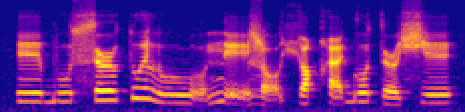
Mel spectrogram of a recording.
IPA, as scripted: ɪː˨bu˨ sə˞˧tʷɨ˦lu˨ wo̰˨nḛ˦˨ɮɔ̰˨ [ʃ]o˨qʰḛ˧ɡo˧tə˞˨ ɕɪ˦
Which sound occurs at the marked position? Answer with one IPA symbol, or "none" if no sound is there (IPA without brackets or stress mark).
ç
